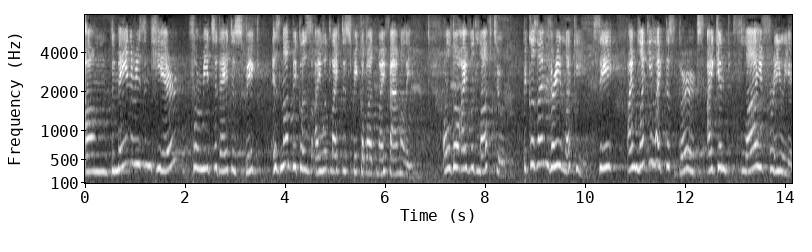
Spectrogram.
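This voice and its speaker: Noticeable background noise sits behind a woman speaking in a Xinjiang accent. Her pitch is extremely high, her pitch variation ordinary and her pace fairly slow. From East Turkestan (Xinjiang). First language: Uyghur. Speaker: activist speaker. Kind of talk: rally speech. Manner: impassioned.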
